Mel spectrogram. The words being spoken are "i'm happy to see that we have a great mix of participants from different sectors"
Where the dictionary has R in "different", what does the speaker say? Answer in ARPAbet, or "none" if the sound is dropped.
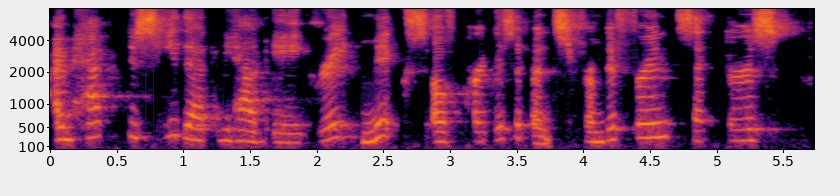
R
